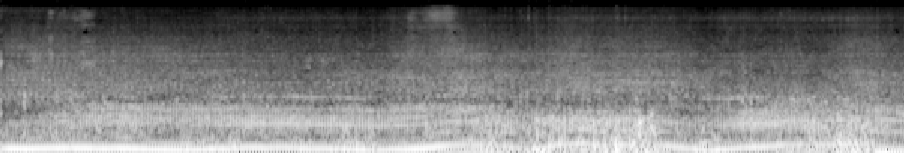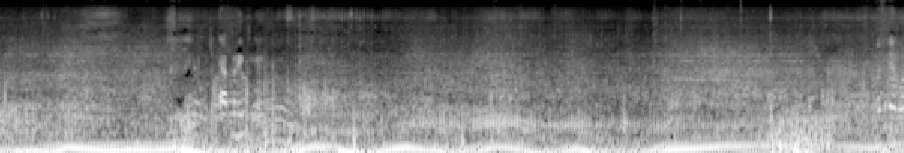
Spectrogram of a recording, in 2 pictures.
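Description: Polaris Sportsman quad bike (ATV) engine running at a steady speed while riding along a gravel track, a constant low drone with little change in pitch.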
